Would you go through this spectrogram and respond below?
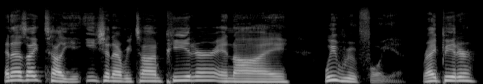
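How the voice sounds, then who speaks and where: A fairly high-voiced man runs a casual card-game show, pumping up his shout-outs with showman phrases. He stumbles over names and pushes on. The recording is dry and close with no room sound. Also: expressive, moderate pace, clean tone, no echo. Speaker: podcast host. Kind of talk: hype-filled casual show talk.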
